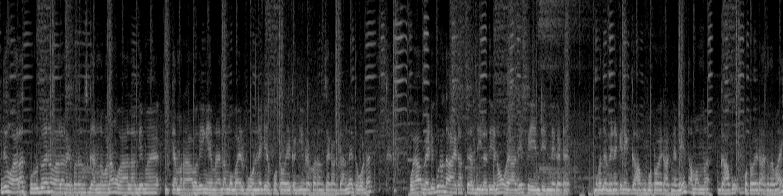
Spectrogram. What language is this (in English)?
Thai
